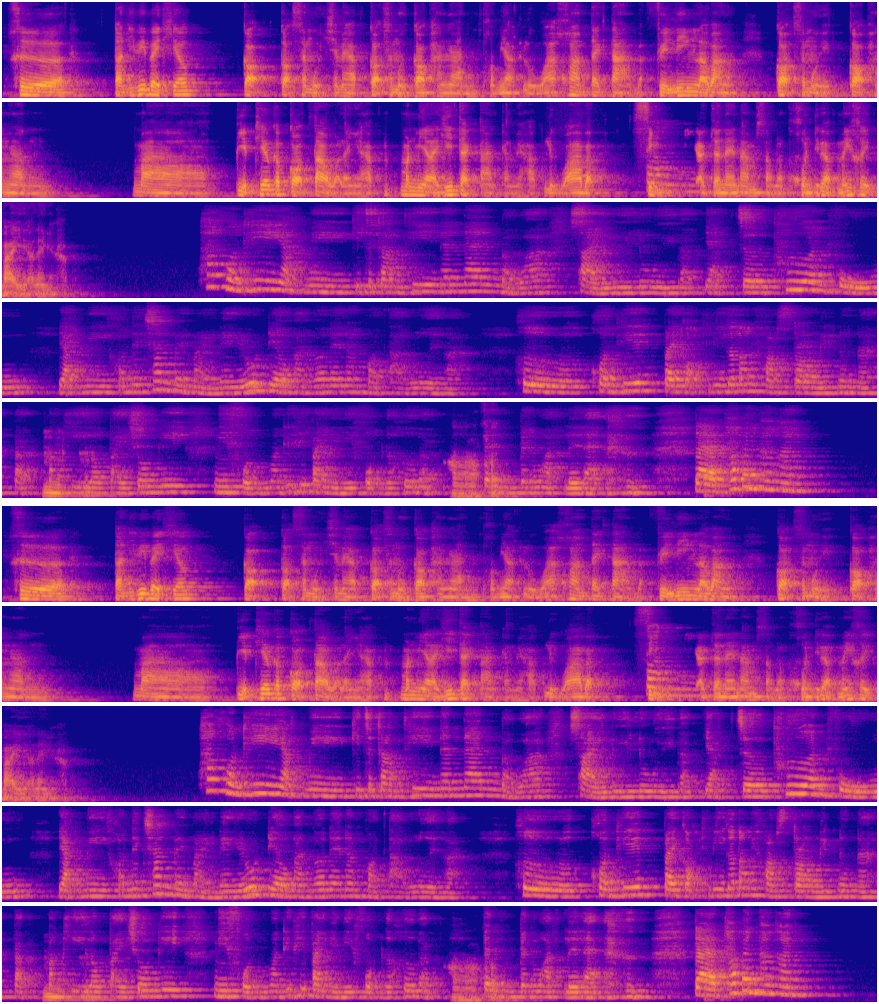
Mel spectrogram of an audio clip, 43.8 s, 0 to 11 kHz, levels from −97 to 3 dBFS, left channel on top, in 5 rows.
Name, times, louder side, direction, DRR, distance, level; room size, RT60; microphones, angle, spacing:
voice 1, 0.1-0.7 1.1-1.9 2.4-7.3 7.7-9.3 10.1-14.8 15.2-15.4 15.7-18.2 35.4-35.9 39.5-40.0, left 3 dB, 75° left, 10 dB, 1.1 m, -25 dB
voice 2, 15.2-15.8 19.5-26.5 26.8-30.8 31.4-39.3 39.8-43.0, right 2 dB, 85° right, 1 dB, 3.9 m, -33 dB
18.0 x 16.5 x 2.8 m, 0.78 s
head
